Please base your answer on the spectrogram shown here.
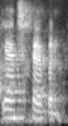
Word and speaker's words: Landschappen: Oh iya ya, SCH-nya dibaca seperti huruf H ya, H atau H, Landschappen.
